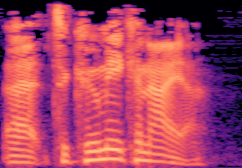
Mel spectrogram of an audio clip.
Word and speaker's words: Takumi Kanaya: Takumi Kanaya.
